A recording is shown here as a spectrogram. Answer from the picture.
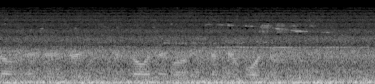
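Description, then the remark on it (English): A loud, steady roar of jet planes fills the whole stretch, a dense continuous rumble like aircraft passing overhead, with faint muffled voices buried underneath. “Are those jet planes that you hear in the background?”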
